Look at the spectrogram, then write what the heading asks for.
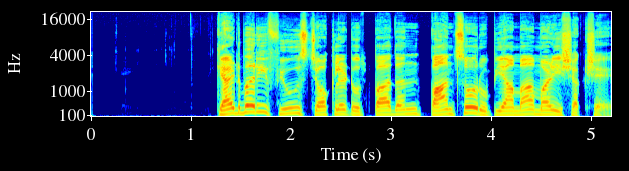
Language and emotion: Gujarati, neutral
